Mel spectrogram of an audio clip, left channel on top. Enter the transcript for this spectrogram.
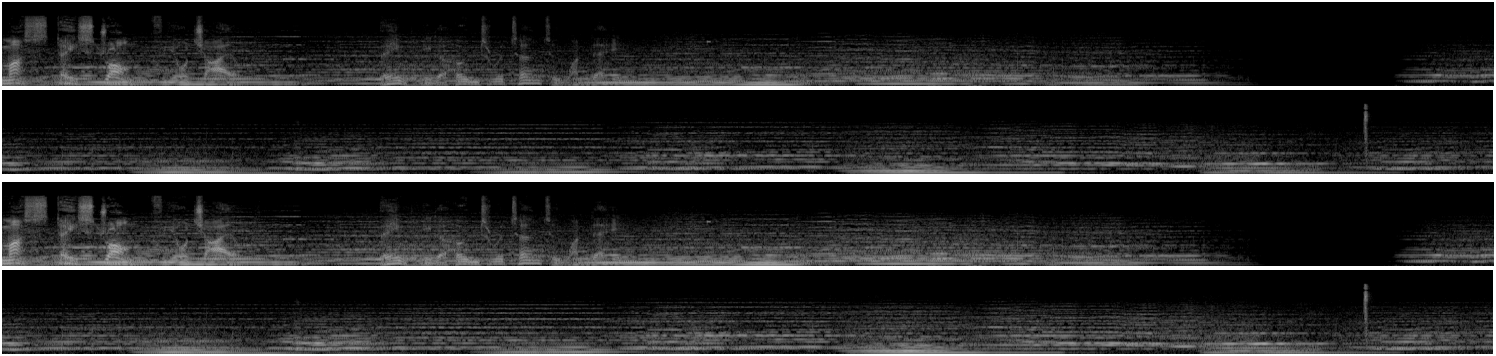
stay strong for your child. They will need a home to return to one day.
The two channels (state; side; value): quieter; left; 3.7 dB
